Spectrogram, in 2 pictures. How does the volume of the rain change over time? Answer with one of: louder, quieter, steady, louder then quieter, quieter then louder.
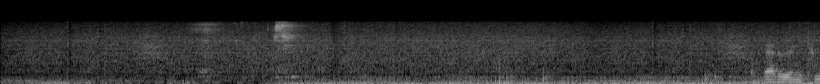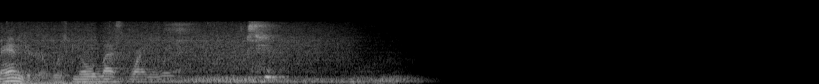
steady.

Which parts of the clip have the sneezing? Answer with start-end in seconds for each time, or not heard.
1.9-3.0, 9.8-11.0.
